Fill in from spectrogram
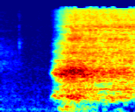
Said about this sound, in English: Okay, so we're going to just, you repeat after me, tapping on the body, breathing in and out.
